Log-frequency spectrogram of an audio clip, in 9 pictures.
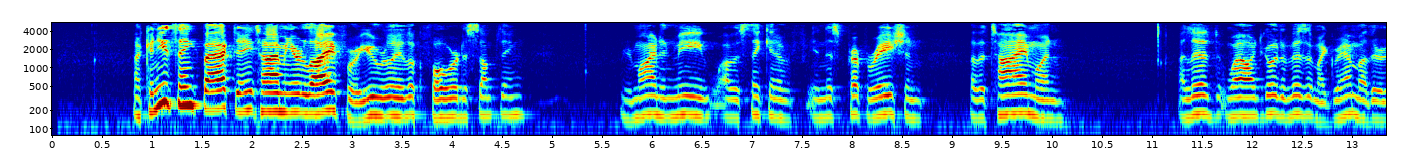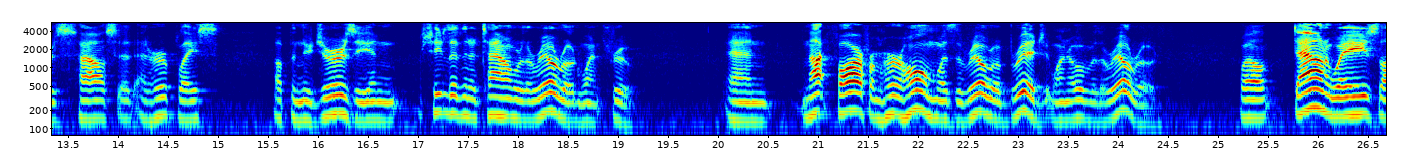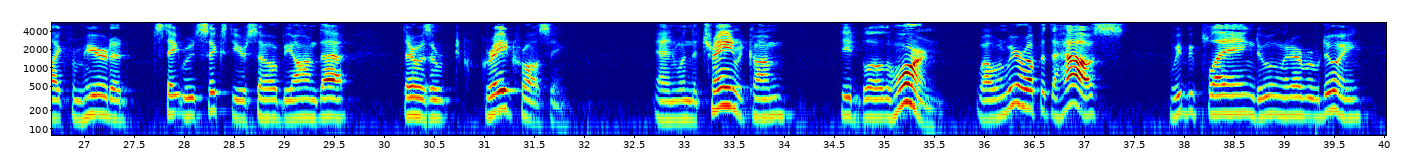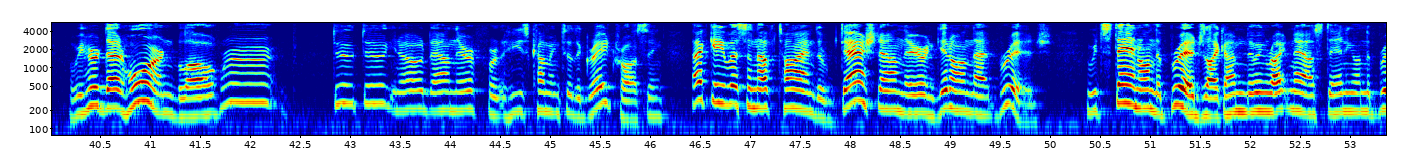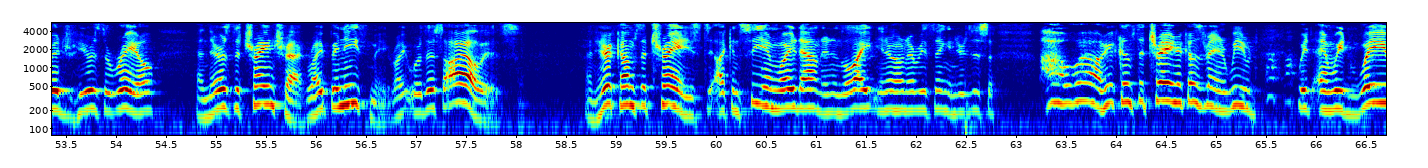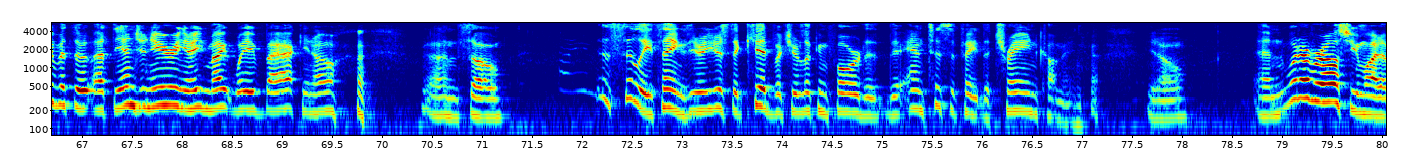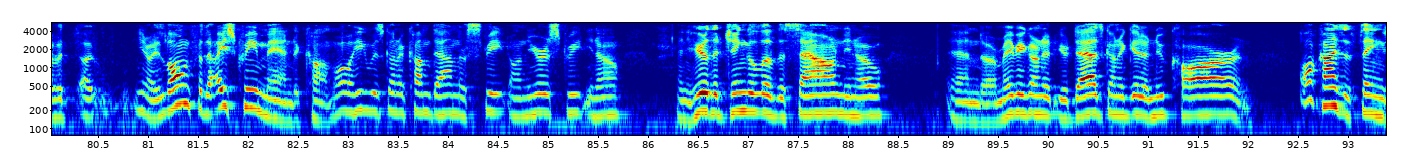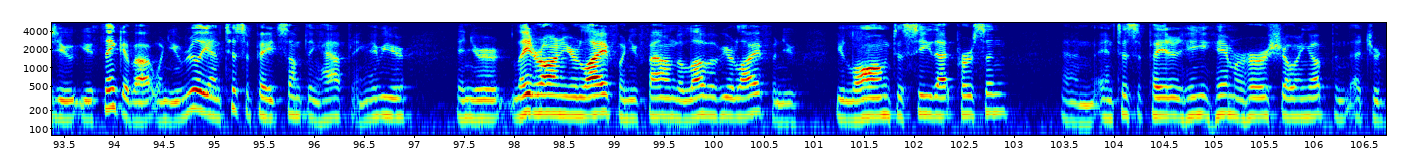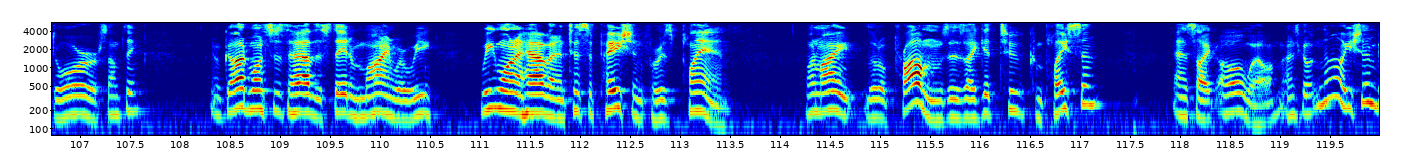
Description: Given in Vero Beach, FL
UCG Sermon Studying the bible?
